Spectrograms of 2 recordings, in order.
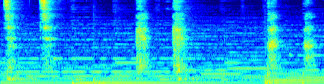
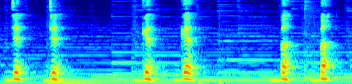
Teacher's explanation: Those are all the voiceless part of the pairs, and here are the voiced ones.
